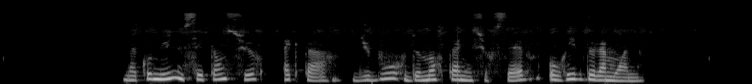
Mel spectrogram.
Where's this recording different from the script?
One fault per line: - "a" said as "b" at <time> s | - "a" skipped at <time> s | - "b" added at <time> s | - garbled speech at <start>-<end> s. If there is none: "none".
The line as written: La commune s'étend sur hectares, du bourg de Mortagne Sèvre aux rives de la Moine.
- "Sur" added at 4.7 s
